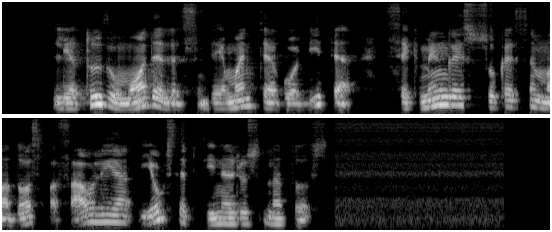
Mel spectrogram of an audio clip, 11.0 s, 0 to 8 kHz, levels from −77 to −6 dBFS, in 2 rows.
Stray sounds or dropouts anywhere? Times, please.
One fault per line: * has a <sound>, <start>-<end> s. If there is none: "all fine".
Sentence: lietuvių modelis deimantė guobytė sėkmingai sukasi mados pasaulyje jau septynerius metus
all fine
